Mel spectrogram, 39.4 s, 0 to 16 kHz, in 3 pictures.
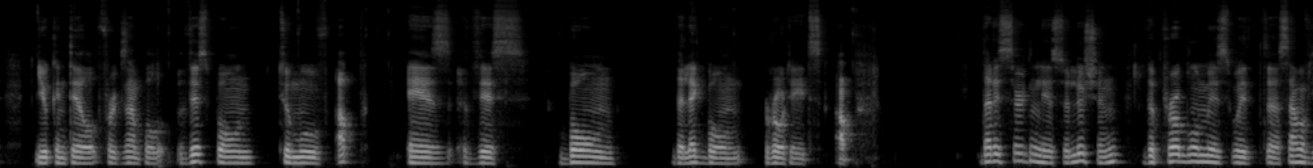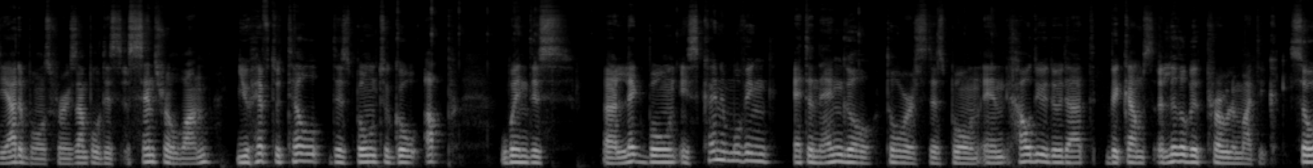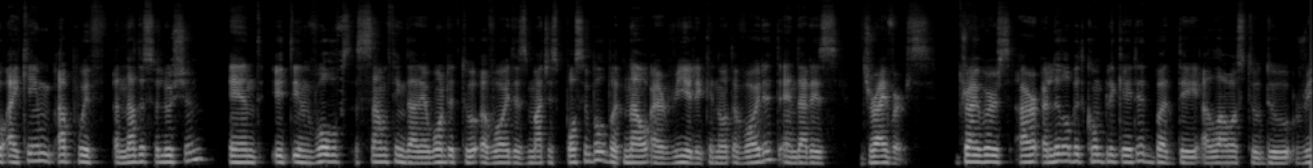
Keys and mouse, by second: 1.5 d, 1.7-2.7 drag, 2.7 d, 2.9-4.0 d, 2.9-4.7 drag, 5.0 d, 5.6-8.6 drag, 5.6-8.6 d, 8.9-9.6 drag, 9.7 click, 16.8-18.6 d, 17.1 click, 17.7 click, 18.8-23.3 d, 19.0 click, 22.7 click.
